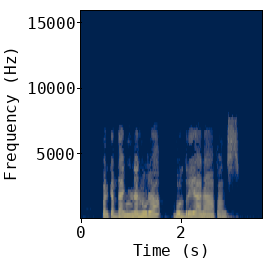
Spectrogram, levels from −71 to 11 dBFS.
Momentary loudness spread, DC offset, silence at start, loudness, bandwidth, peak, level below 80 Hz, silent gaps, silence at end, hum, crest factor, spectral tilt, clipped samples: 13 LU; under 0.1%; 0.45 s; -17 LUFS; 8 kHz; -2 dBFS; -62 dBFS; none; 0.5 s; none; 16 dB; -5 dB/octave; under 0.1%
